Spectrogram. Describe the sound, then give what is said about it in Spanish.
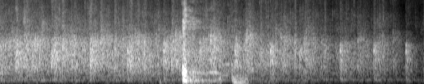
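An audience applauds for the Lord, a steady, dense wash of many hands clapping at a fairly even level, with a sharp louder clap standing out partway through before the applause thins slightly toward the end. “Cuando da un aplauso al Señor.”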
